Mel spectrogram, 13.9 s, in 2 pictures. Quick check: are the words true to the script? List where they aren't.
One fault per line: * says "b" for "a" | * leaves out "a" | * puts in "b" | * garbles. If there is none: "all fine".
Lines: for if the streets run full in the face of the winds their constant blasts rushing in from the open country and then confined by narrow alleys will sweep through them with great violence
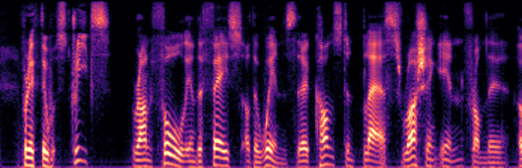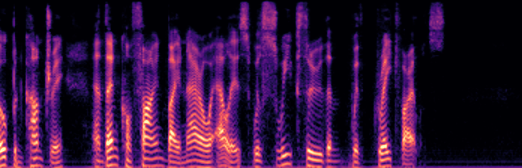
all fine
